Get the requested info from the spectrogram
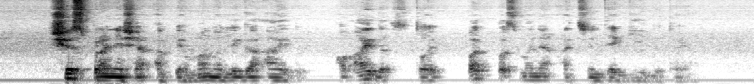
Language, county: Lithuanian, Telšiai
